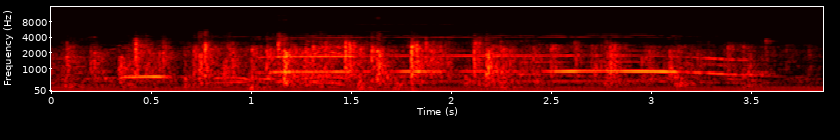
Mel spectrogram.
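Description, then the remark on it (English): An audience claps hands in praise of the Lord in a dense, steady burst of applause lasting several seconds, with indistinct voices and sustained tones rising over the clatter of many hands. “Give the Lord a hand clap of praise here today.”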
